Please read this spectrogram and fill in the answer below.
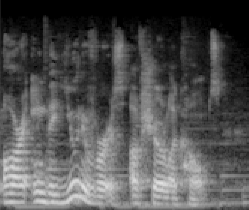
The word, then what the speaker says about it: Sherlock: Sherlock. So the R is very strong, so Sherlock.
